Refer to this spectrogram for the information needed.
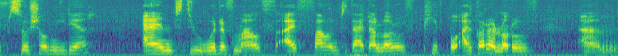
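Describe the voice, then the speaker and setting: At a medium pitch, a woman speaks with monotone, flat intonation. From South Africa, North West, Mafikeng. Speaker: visual artist. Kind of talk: TV interview. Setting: TV studio.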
